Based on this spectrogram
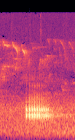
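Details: Great spotted woodpecker (Dendrocopos major pinetorum) gives one quick, even burst of about ten hollow knocks in under half a second, a short mid-pitched drum roll against a quiet background.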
